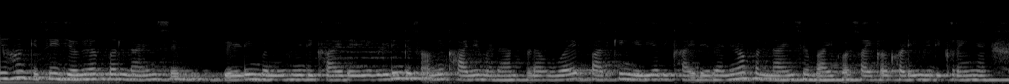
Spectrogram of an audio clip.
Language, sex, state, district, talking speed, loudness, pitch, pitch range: Hindi, female, Uttar Pradesh, Deoria, 245 wpm, -33 LUFS, 215 Hz, 210-235 Hz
